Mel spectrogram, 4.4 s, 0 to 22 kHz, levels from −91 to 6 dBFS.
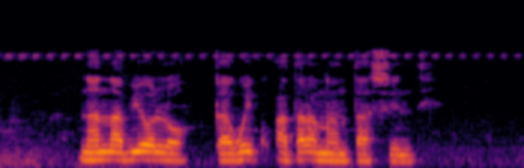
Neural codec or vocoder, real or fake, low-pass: none; real; 7.2 kHz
